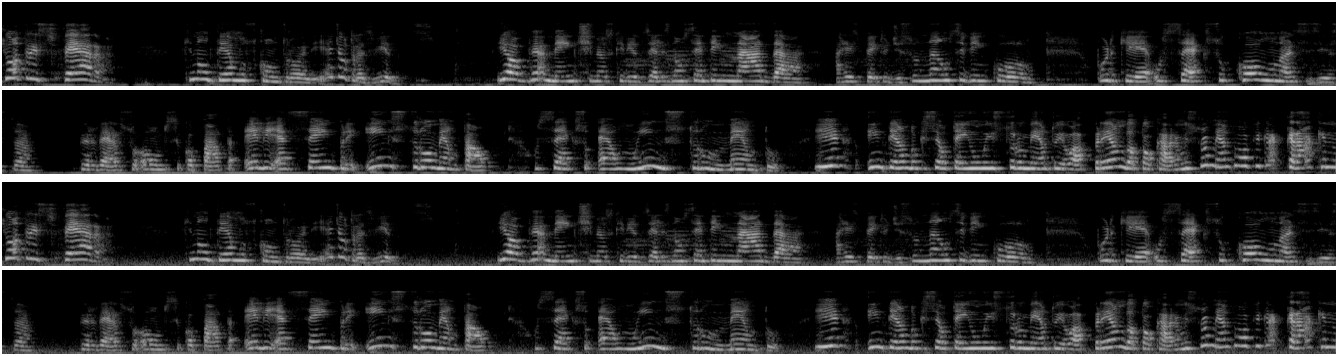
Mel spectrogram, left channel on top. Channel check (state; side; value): noise; right; rumble, 23 dB below the sound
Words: esfera, que não temos controle, é de outras vidas. E obviamente, meus queridos, eles não sentem nada a respeito disso, não se vinculam, porque o sexo com um narcisista perverso ou um psicopata, ele é sempre instrumental. O sexo é um instrumento E entendo que se eu tenho um instrumento e eu aprendo a tocar um instrumento, eu vou ficar craque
